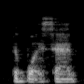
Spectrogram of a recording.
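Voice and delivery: usual speaking voice

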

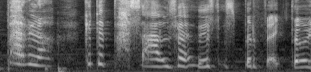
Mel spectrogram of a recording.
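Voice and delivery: very high-pitched mock screech of outrage; retold yelling. Ex-girlfriend confronting him from the escalators, mock yelling. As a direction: imitate an ex yelling across a food court. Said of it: "aquí llegó gritándome".

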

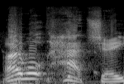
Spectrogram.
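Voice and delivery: slow, drawn-out fake Australian-Cockney accent; mock Cockney accent. Co-host echoes the band name, in mock Cockney accent. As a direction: play along in a badly faked Cockney. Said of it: "It's in some Cockney accent".

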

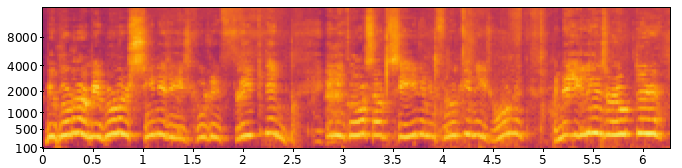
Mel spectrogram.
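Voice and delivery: high, loud mock Irish rant; exaggerated comic Irish voice; mock Irish accent. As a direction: ham up an Irish local, pitched high and loud. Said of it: "he's like".

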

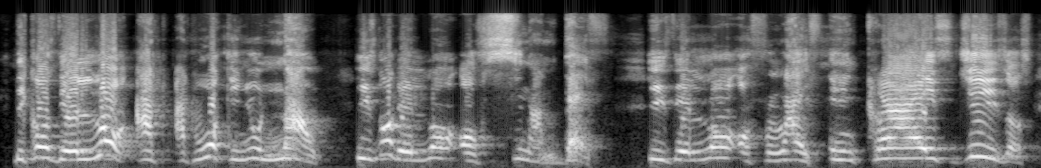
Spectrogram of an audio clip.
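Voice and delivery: loud, emphatic sermon delivery; forceful preaching. Real, not acted. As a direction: drive each phrase home to the congregation.

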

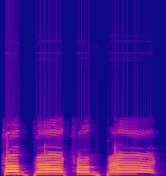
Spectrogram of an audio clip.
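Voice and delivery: very high, very loud desperate scream. Acted. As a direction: scream after the vanishing ship. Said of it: "screamed at the ship".

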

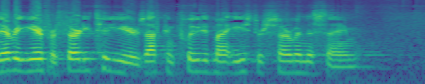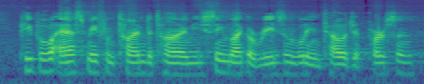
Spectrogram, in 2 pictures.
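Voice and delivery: loud preaching read of the quote. Acted. Pastor reading Adam Hamilton's words to the congregation, loudly. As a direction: read it out to the hall.

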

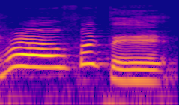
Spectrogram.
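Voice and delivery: disgusted. Retold or imitated. Reacting in quoted inner voice.

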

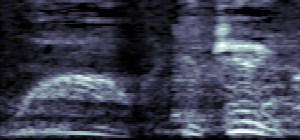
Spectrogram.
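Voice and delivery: high, hushed amazement; awed class. Retold or imitated. Class hearing of the sick chief, awed. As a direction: imitate a wowed class, soft and high. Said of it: "the class was like".

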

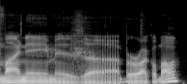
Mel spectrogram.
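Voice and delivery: deep, halting presidential voice; Barack Obama. Acted. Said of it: "If you get a little deeper".

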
